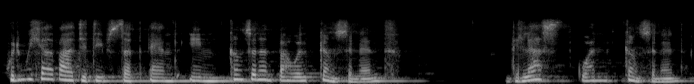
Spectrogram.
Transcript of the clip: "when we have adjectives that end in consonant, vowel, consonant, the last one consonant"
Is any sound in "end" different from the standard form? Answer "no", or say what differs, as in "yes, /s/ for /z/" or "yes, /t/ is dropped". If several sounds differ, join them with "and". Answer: no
